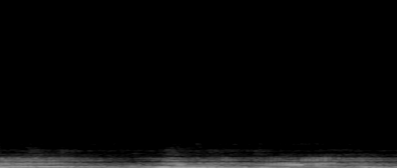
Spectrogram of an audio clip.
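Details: Humpback whale song sample: faint drawn-out moans and a short rising whistle, blurred by a continuous low underwater hum.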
